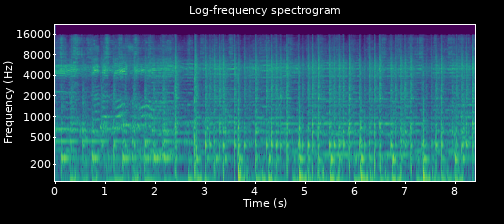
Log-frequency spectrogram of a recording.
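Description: Danda nacha folk dance music: drums and rattling percussion over a sustained low tone. The drumming grows denser and busier about two and a half seconds in.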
